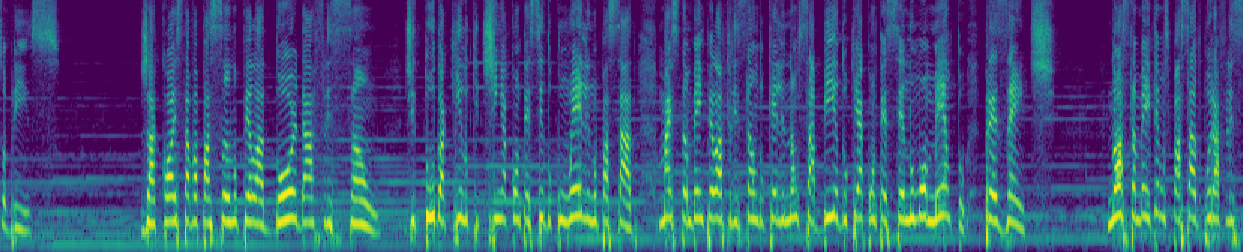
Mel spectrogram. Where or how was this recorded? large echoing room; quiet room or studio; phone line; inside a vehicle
large echoing room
